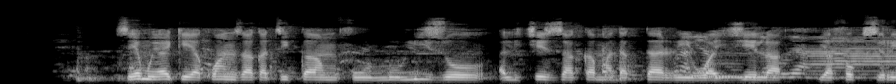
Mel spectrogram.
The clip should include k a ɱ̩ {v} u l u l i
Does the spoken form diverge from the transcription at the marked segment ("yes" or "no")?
yes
